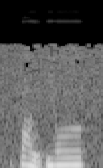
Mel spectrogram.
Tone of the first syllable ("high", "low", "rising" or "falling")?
falling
